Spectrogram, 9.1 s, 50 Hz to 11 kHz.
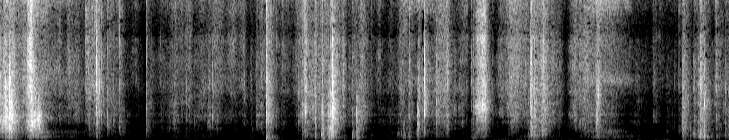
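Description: Sheets of A4 office paper rustling and flapping as a stack is leafed through by hand, in short irregular rustles, loudest right at the start.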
